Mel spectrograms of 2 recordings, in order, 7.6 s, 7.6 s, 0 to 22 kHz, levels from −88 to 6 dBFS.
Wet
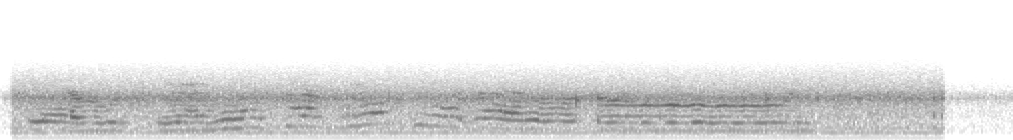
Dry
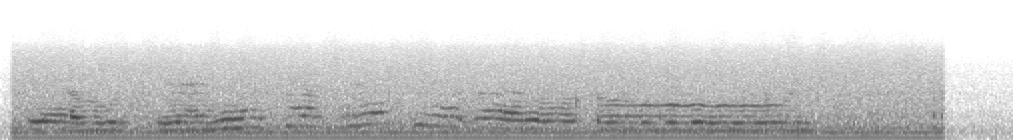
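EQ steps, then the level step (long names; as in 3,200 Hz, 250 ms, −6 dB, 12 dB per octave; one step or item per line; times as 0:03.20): resonant band-pass 1,300 Hz, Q 7.7
high-frequency loss of the air 140 metres
+12.0 dB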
